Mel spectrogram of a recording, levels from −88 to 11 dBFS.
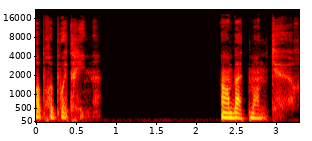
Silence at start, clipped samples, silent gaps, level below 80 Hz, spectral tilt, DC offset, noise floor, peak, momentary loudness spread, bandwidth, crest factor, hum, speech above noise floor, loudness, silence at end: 0 s; under 0.1%; none; -58 dBFS; -6.5 dB/octave; under 0.1%; -76 dBFS; -2 dBFS; 15 LU; 17 kHz; 24 dB; none; 54 dB; -22 LUFS; 0.05 s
